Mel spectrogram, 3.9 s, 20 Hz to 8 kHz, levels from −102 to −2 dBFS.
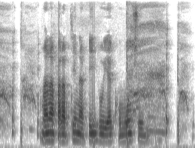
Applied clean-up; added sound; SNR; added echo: none; Cough; 11 dB; none.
